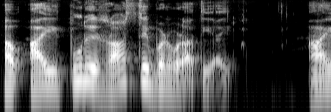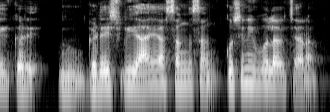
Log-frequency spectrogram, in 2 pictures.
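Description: Woman storyteller, low voice, plain homely telling of religious folk tales. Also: unhurried.

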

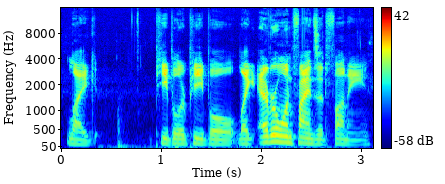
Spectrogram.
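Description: A man's voice: medium pitch, brisk, sharp tone. A young man in his twenties, co-hosting a podcast in crude casual chat, swearing a lot and telling stories with animation. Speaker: podcast co-host.

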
